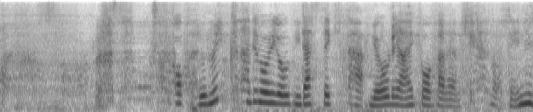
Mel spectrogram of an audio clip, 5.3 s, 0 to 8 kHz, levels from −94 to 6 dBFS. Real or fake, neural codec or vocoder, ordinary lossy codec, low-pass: fake; codec, 16 kHz in and 24 kHz out, 0.6 kbps, FocalCodec, streaming, 2048 codes; none; 7.2 kHz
